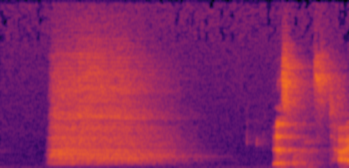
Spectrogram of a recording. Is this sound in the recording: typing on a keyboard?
no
